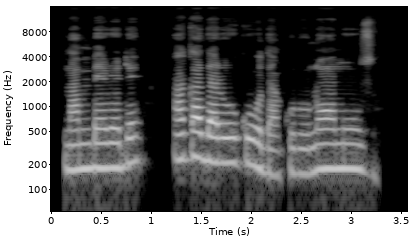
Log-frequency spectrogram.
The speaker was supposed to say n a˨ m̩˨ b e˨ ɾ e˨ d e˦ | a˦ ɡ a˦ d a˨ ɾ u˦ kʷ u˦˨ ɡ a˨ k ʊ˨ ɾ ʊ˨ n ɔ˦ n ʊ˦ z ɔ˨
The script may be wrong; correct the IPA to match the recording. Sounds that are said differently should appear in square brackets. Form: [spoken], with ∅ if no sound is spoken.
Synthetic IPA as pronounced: n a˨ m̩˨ b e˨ ɾ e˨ d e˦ | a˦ [k] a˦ d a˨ ɾ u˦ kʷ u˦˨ [d] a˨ k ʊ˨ ɾ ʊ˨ n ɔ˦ n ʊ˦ z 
